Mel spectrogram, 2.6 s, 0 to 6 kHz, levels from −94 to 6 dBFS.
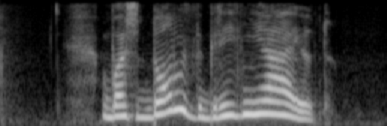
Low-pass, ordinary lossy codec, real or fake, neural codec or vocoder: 5.4 kHz; none; fake; codec, 16 kHz, 4 kbps, FunCodec, trained on LibriTTS, 50 frames a second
